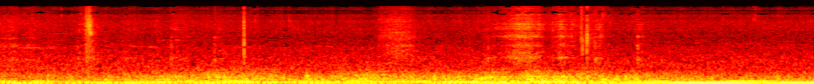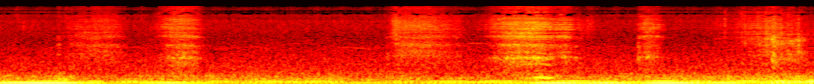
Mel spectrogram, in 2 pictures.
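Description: A body scrapes along the ground as it is dragged.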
